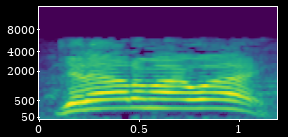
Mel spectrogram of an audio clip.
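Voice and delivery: high, loud pushy shove-aside shout; hammed-up swagger; mock bossy shout. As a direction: bark it like a proud show-off. Mocking proud believer.

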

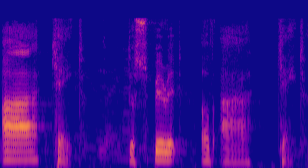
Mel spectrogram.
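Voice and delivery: low, soft, grave pulpit voice; hushed preaching. Real, not acted. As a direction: drop right down and let each phrase land.

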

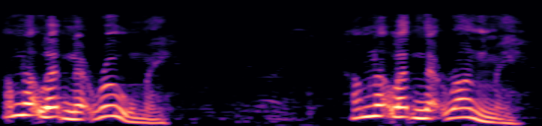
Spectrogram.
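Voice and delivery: soft and firm, stress on not; not pressed gently; quiet resolve. Acted. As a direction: murmur a personal vow.

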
